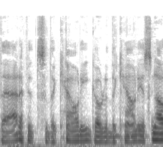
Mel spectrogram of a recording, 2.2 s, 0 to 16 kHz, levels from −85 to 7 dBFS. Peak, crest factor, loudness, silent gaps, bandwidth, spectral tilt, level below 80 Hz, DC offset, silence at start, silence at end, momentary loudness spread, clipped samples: -8 dBFS; 16 dB; -27 LUFS; none; 11.5 kHz; -6.5 dB/octave; -40 dBFS; under 0.1%; 0 s; 0 s; 4 LU; under 0.1%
